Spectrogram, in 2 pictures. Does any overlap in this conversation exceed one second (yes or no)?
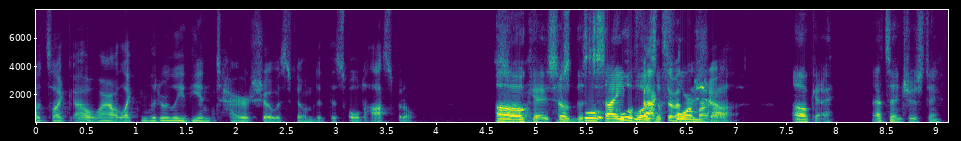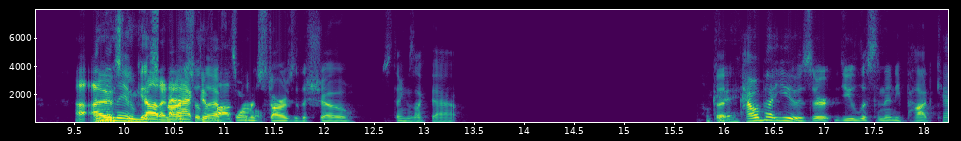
yes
